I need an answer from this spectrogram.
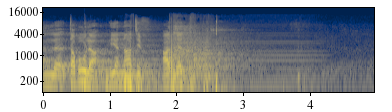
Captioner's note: something was dropped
